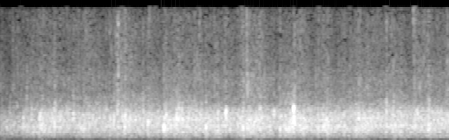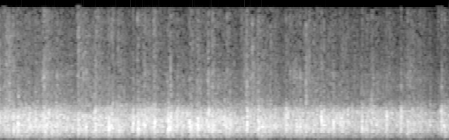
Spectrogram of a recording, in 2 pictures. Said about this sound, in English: Clap your hands again.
